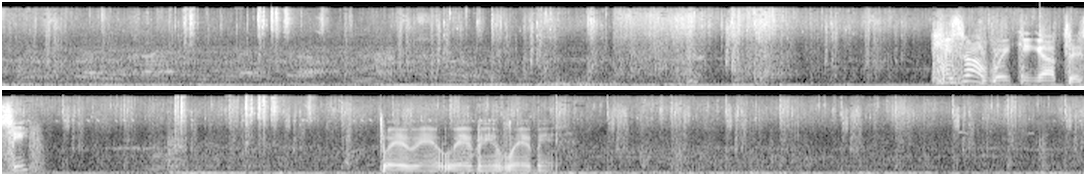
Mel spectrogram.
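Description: Footsteps crunch softly over dirt and gravel.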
